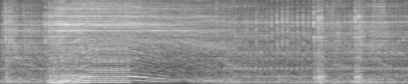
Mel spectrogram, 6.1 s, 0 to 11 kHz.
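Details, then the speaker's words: Yamaha Fazer 150 single-cylinder motorcycle revs once, then idles roughly with a dull top-end knock, engine noise before teardown. "Estamos aqui aí, pessoal, com essa Phaser 150 com esse barulho no motor."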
